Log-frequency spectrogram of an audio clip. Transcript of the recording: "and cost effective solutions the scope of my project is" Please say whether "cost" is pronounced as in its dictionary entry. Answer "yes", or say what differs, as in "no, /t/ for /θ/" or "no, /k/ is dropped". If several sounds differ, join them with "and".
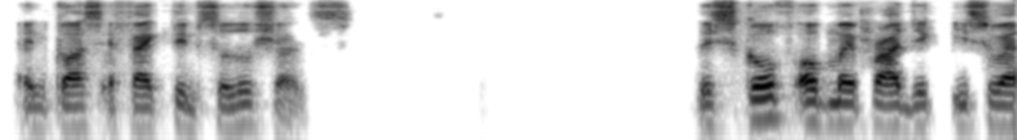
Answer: no, /t/ is dropped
